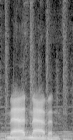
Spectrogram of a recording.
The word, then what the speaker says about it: Mad Maven: Wait, dumb question, but how do you pronounce your name? Mad Maven.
